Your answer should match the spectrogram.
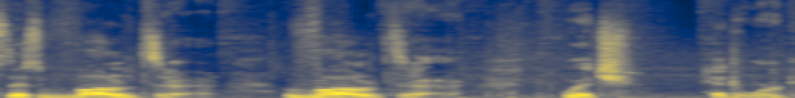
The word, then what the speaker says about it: Walther: We English speakers pronounce this Walther, but if you are German or Austrian, you would pronounce this Walther.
